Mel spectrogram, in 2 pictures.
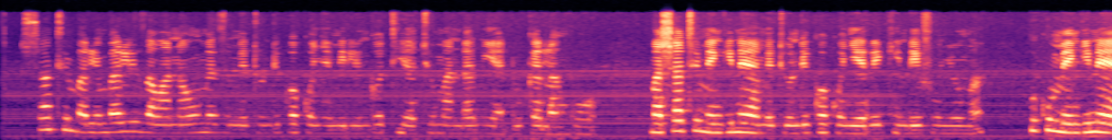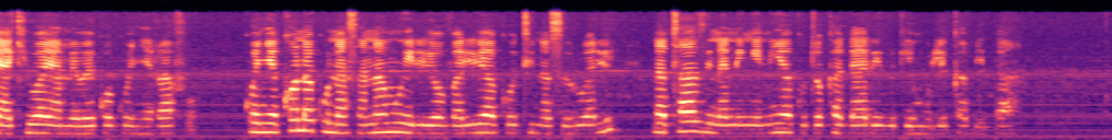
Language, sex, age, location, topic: Swahili, female, 25-35, Nairobi, finance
